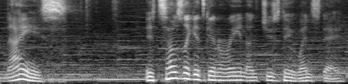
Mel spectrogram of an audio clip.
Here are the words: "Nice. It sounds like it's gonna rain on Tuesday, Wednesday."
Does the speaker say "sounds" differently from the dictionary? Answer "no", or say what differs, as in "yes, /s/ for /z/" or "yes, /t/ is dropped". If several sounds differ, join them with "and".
no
